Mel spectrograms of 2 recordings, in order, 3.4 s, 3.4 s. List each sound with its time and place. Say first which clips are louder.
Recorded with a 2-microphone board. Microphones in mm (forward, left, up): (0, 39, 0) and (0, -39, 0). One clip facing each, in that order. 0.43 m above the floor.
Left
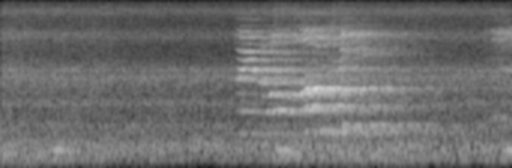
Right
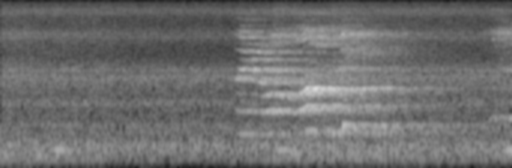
1.6 s crying: right 1 dB; 30° right (ahead or behind), 2 m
